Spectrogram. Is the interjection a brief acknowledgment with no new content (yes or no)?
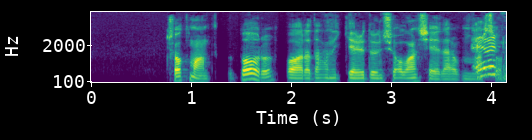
no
